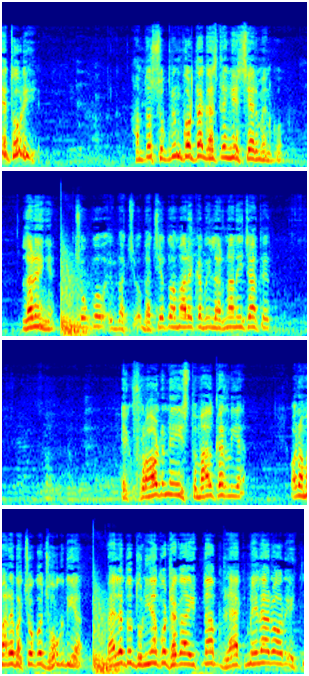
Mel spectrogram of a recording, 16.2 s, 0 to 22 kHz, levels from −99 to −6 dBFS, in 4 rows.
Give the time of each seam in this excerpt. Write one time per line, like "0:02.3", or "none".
0:05.0
0:13.4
